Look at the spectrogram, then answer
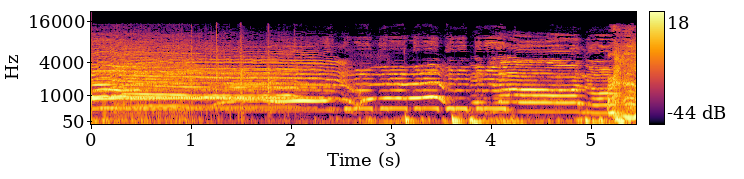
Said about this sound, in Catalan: Una mica de soroll! Tenim un micro, així, per passar-lo. Treu la música, Enric, treu la música. Si us plau, públic, soroll.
